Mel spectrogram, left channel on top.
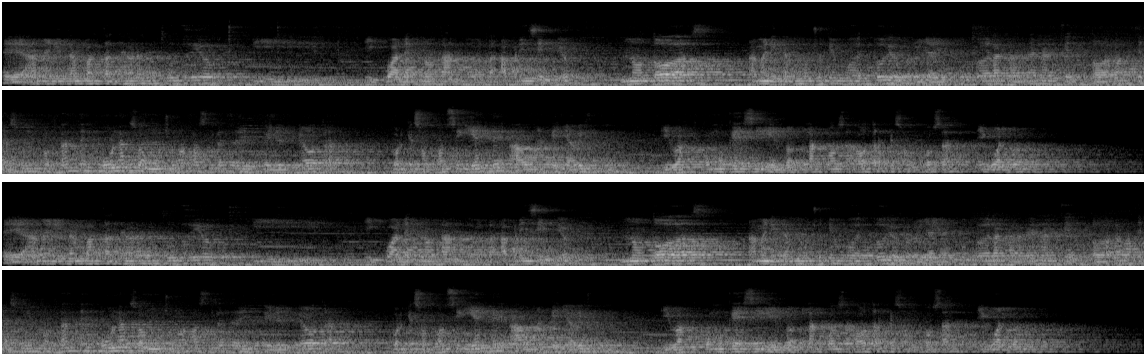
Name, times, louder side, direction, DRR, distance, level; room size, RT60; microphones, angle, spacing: voice 1, 0.0-2.2 2.5-3.3 3.6-5.7 6.2-7.1 7.5-14.8 15.3-17.5 18.0-21.6, equal, ahead, -6 dB, 1.0 m, -30 dB
sound 1, 1.2-18.9, equal, 55° left, 1.0 m, -45 dB
sound 2, 1.3-18.3, equal, 35° left, 1.9 m, -39 dB
8.0 x 4.2 x 6.4 m, 2.8 s
head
